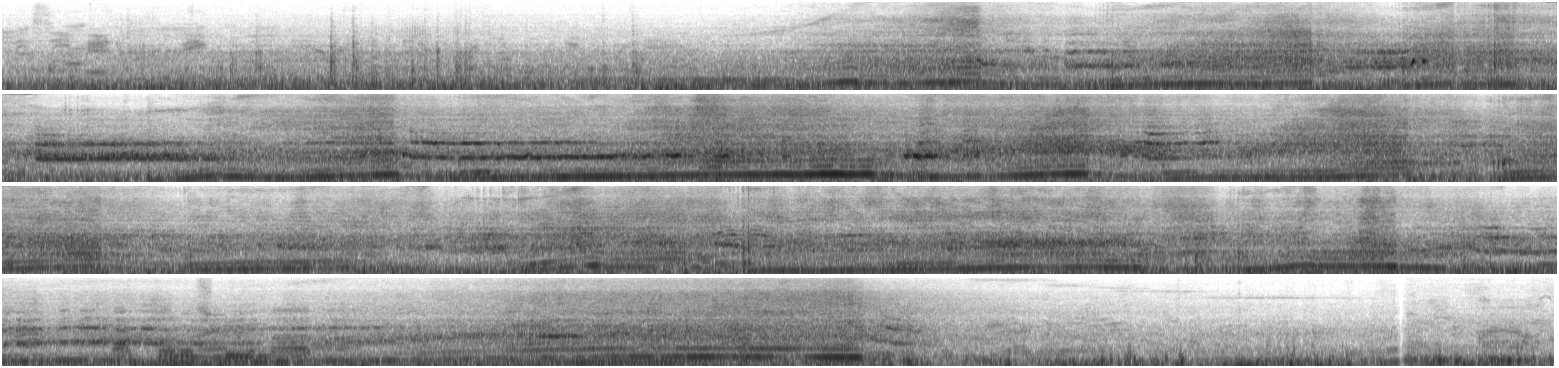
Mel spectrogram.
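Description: A drift car's engine revving up and dropping back over and over as it slides around the course, with tyre squeal over it. The engine comes in a few seconds in and fades out near the end.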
